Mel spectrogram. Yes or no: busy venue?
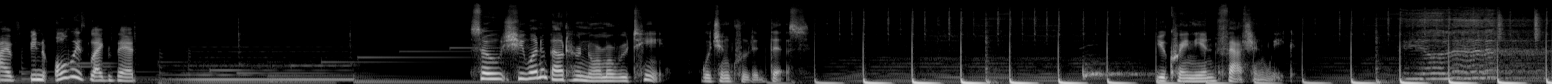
no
